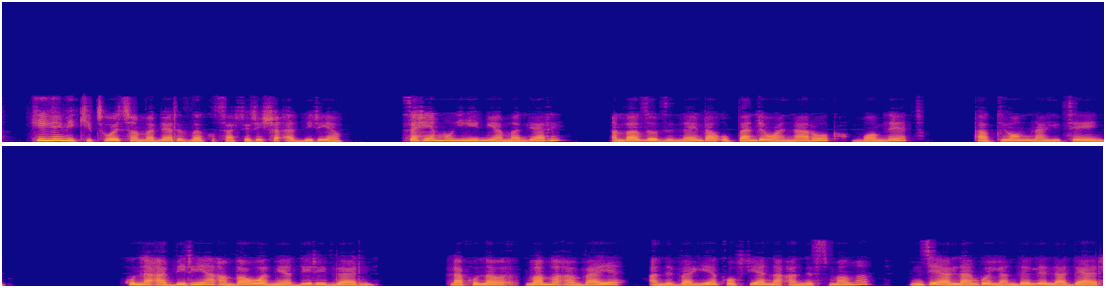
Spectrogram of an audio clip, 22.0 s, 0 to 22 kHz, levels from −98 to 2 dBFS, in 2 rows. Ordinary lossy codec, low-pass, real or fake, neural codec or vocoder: AAC, 32 kbps; 7.2 kHz; fake; codec, 16 kHz, 0.5 kbps, FunCodec, trained on LibriTTS, 25 frames a second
